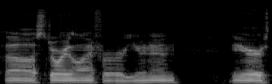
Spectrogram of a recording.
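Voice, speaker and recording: Deep-voiced mod dev, rambling casual stream talk, swears. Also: male voice, completely flat delivery, slow, clear, resonant tone. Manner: rambling, loose talk full of fillers and swearing.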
